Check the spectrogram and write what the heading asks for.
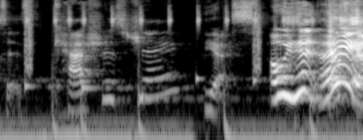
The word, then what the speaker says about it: Cassius Chay: the beautiful, now I don't know how to pronounce this, Cassius Chay? Yes. Oh, we did? Hey, on the first try! What? Yeah! Cassius Chay.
